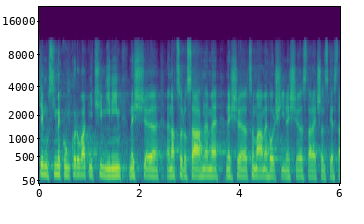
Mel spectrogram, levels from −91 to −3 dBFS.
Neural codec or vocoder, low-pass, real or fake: none; 10.8 kHz; real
